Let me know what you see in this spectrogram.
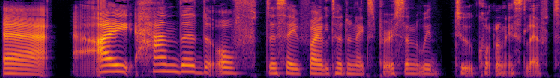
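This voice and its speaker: A woman uses a normal speaking voice at medium pitch, with ordinary pitch variation. She speaks at a fairly slow pace in a dry, close sound with no echo. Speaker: streamer. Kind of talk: casual chat. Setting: video call.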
